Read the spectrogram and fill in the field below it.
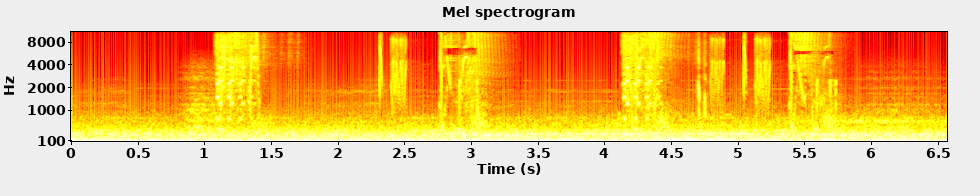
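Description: Short electronic menu chimes and clicks sound in bursts.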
